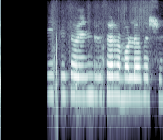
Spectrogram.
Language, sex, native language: Icelandic, male, Icelandic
